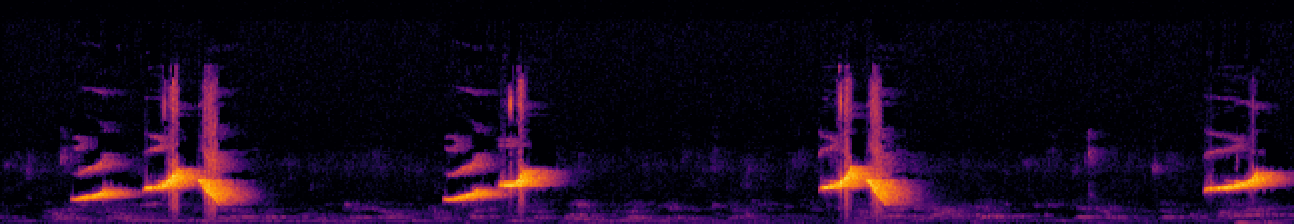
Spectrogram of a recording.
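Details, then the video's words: Oriental magpie-robin, an untrained 'bahan' bird that has begun singing often, delivers paired whistled notes ending in a sharp downward buzzy slur, phrases repeated roughly every three seconds, 'nembak' style. "KACER NEMBAK SUARA ASLI ALAM"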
